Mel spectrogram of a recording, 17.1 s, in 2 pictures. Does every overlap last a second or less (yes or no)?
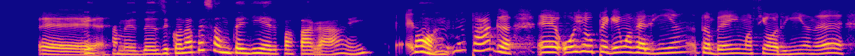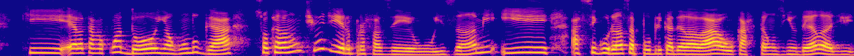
yes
